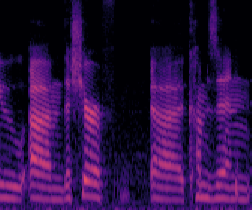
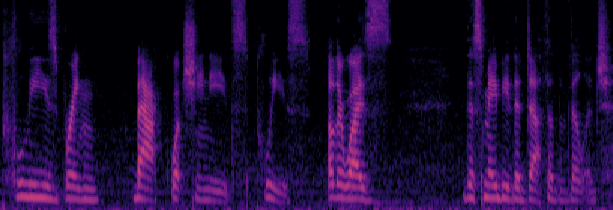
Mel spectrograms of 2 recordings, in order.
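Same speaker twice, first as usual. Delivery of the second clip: grave, solemn, very serious and earnest voice; 4 dB quieter than usual. Voicing a villager begging the players to bring back what is needed: very serious plea. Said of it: "he looks at you very seriously and he says".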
